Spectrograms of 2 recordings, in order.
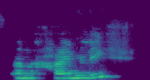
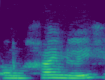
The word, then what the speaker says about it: unheimlich: concepto de lo ominoso, que si no mal lo pronuncio en alemán es unheimlich, y que, bueno, básicamente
